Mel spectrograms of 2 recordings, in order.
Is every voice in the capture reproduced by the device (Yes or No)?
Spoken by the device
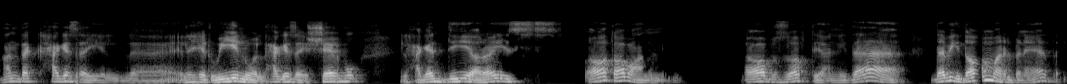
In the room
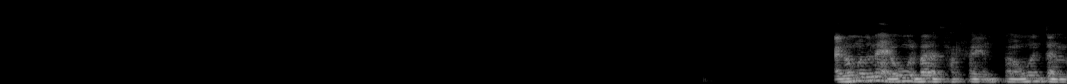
No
